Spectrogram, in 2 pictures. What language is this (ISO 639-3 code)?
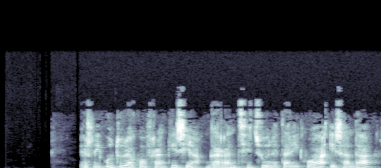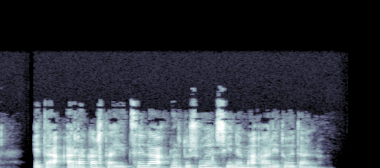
eus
